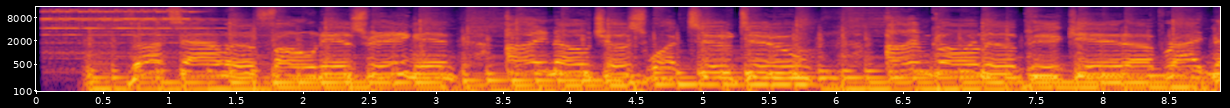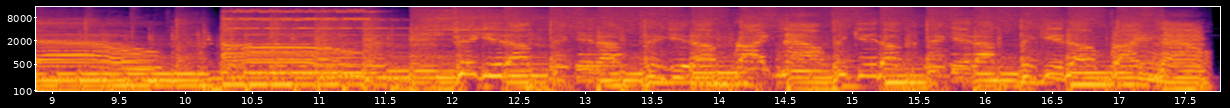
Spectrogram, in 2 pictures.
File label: alt rock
